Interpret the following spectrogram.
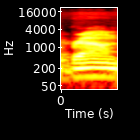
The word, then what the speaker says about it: Braun: as the starting or brown however you say it project as a starting yeah Brown yeah he it's spelled Brun but he pronounces it brown which is it is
